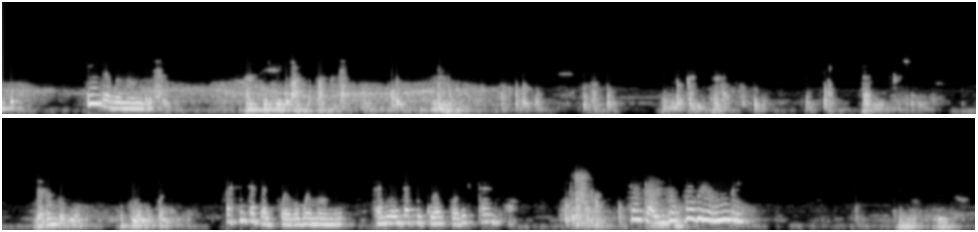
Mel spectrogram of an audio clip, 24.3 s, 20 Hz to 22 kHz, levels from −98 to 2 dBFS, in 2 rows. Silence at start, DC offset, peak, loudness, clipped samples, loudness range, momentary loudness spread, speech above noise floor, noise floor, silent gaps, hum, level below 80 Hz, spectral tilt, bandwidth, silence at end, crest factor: 0 s; under 0.1%; -4 dBFS; -17 LUFS; under 0.1%; 11 LU; 19 LU; 38 dB; -52 dBFS; none; none; -62 dBFS; -8.5 dB/octave; 3.7 kHz; 0.15 s; 14 dB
